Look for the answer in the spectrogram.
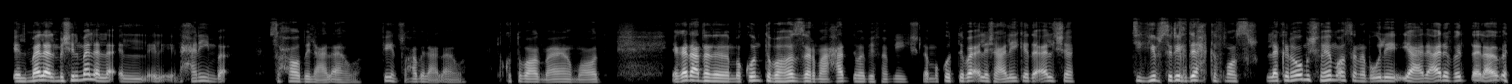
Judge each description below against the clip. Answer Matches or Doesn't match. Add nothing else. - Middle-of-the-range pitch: Matches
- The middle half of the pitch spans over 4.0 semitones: Matches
